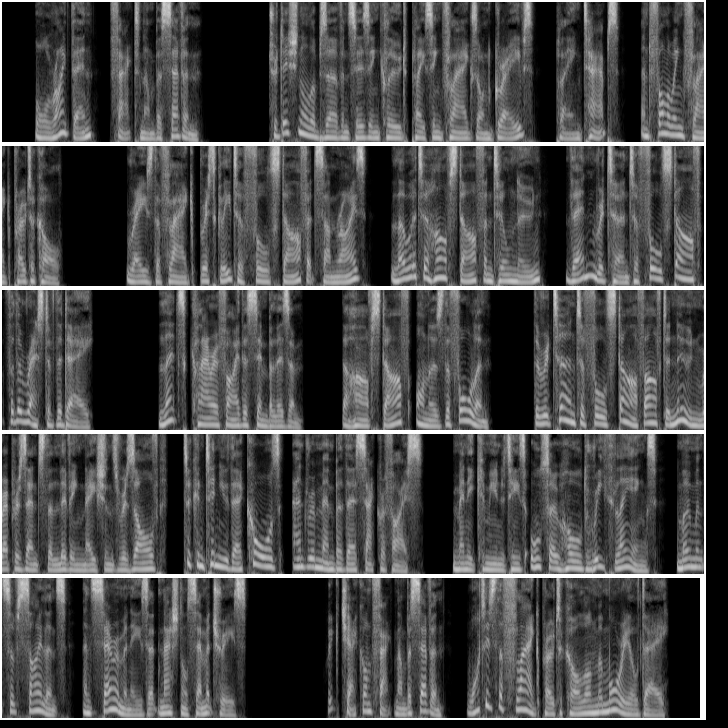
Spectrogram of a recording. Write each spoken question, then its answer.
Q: What is the flag protocol on Memorial Day?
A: Half staff until noon, then full staff.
